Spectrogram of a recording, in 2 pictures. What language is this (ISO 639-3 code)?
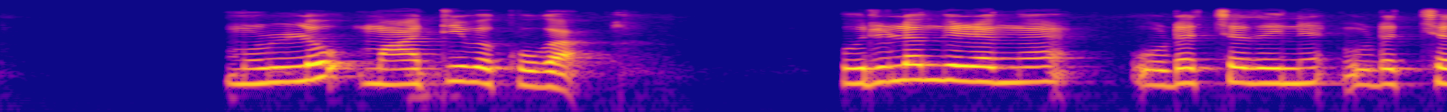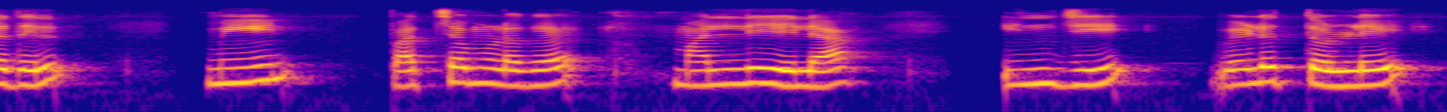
mal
